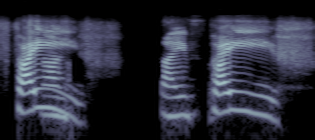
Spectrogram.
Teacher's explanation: فا ہمس سے ہے تو جب اس کے اوپر رکیں گے تو کیا ہوگا؟ اس کی ہوا باہر آ رہی ہوگی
